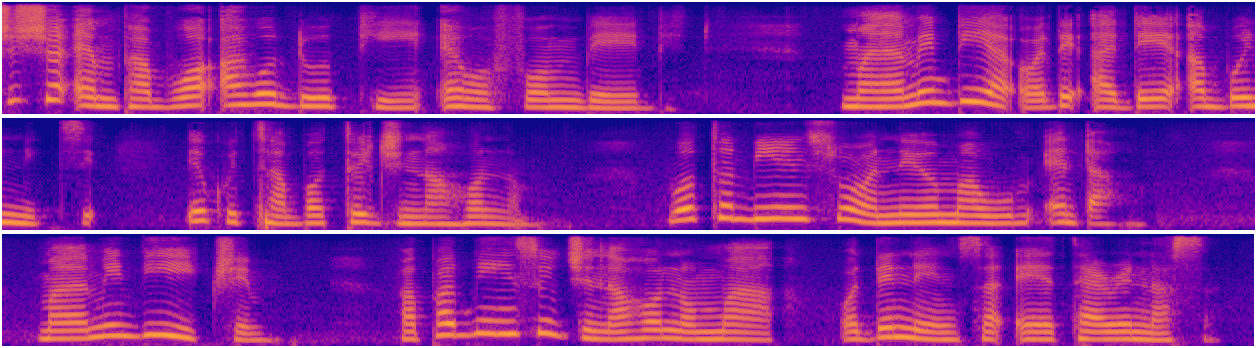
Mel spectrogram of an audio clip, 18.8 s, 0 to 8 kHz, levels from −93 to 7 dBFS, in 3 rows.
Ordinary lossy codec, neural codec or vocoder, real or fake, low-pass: AAC, 48 kbps; codec, 16 kHz, 1 kbps, X-Codec, HuBERT features, trained on LibriSpeech; fake; 7.2 kHz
